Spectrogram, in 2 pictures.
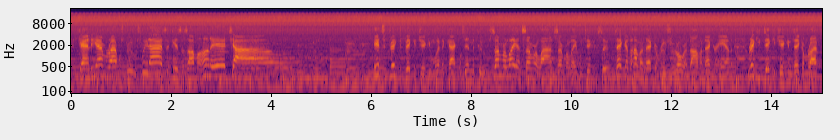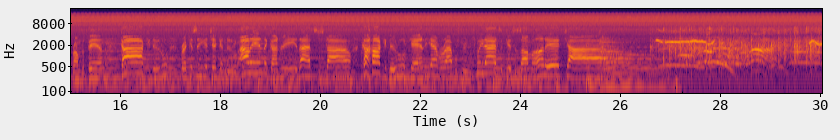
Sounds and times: Country: 0:00.0 - 0:30.0.

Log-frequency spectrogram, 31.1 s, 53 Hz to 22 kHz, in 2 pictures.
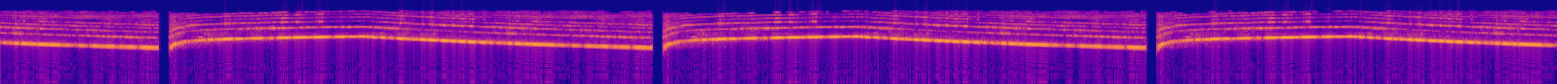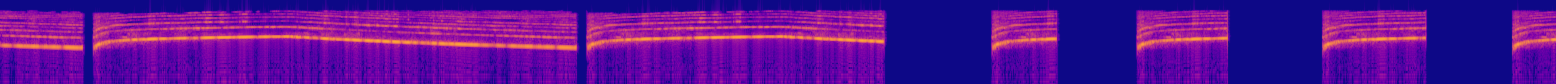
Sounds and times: Outside, urban or manmade: 0:00.0 - 0:24.5, 0:25.5 - 0:26.2, 0:26.9 - 0:27.9, 0:28.8 - 0:29.9, 0:30.6 - 0:31.1
Police car (siren): 0:00.0 - 0:24.5, 0:25.5 - 0:26.2, 0:27.0 - 0:27.9, 0:28.8 - 0:29.9, 0:30.7 - 0:31.1.

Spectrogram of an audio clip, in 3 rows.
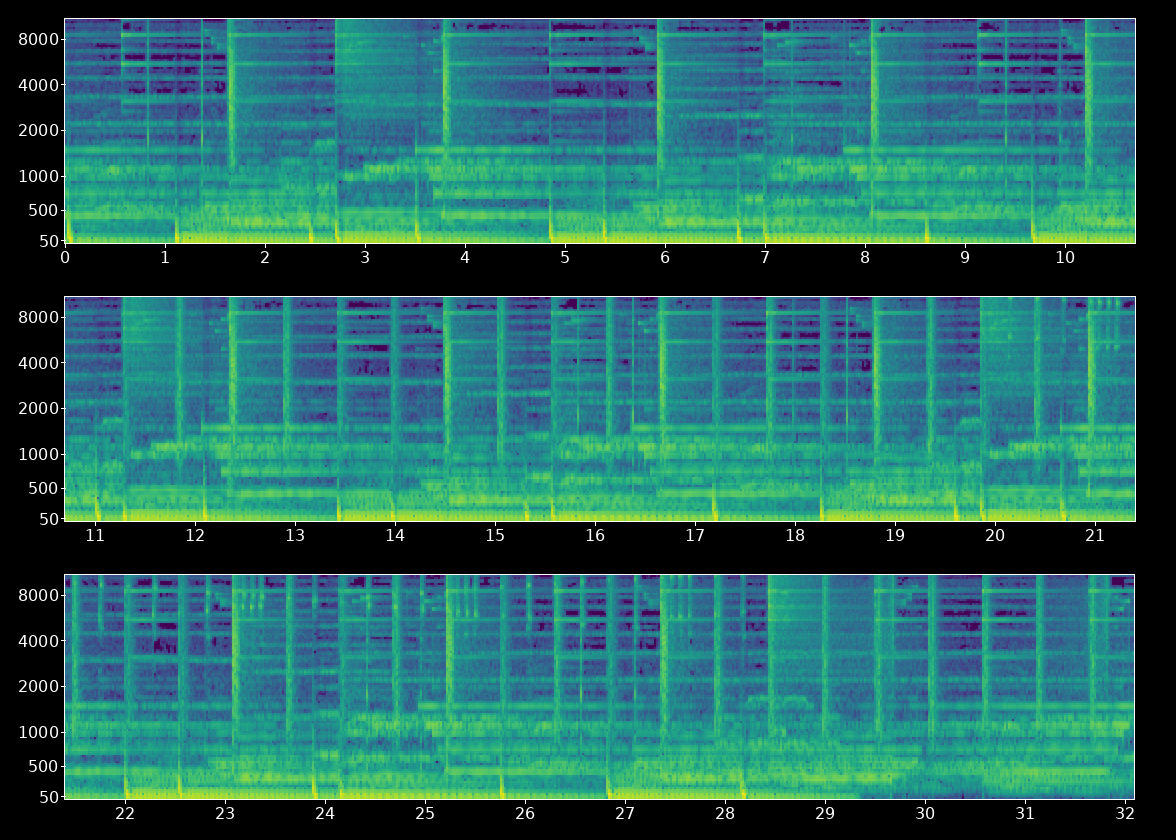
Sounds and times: Music: 0:00.0 - 0:32.0.

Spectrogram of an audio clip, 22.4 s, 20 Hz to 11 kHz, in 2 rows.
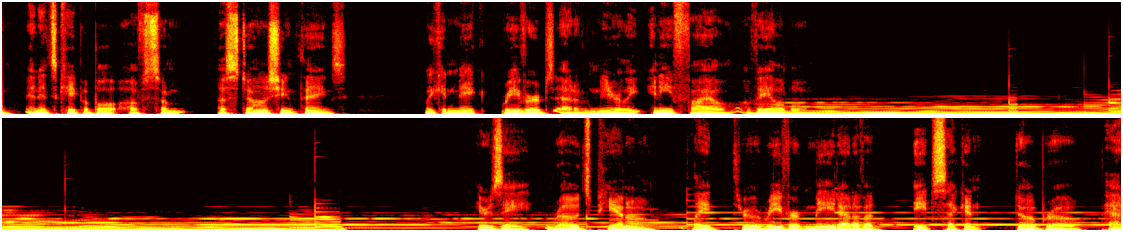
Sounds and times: Speech: 0:00.0 - 0:03.5, 0:04.2 - 0:08.1, 0:16.0 - 0:22.3
Synthesizer: 0:07.4 - 0:22.3.

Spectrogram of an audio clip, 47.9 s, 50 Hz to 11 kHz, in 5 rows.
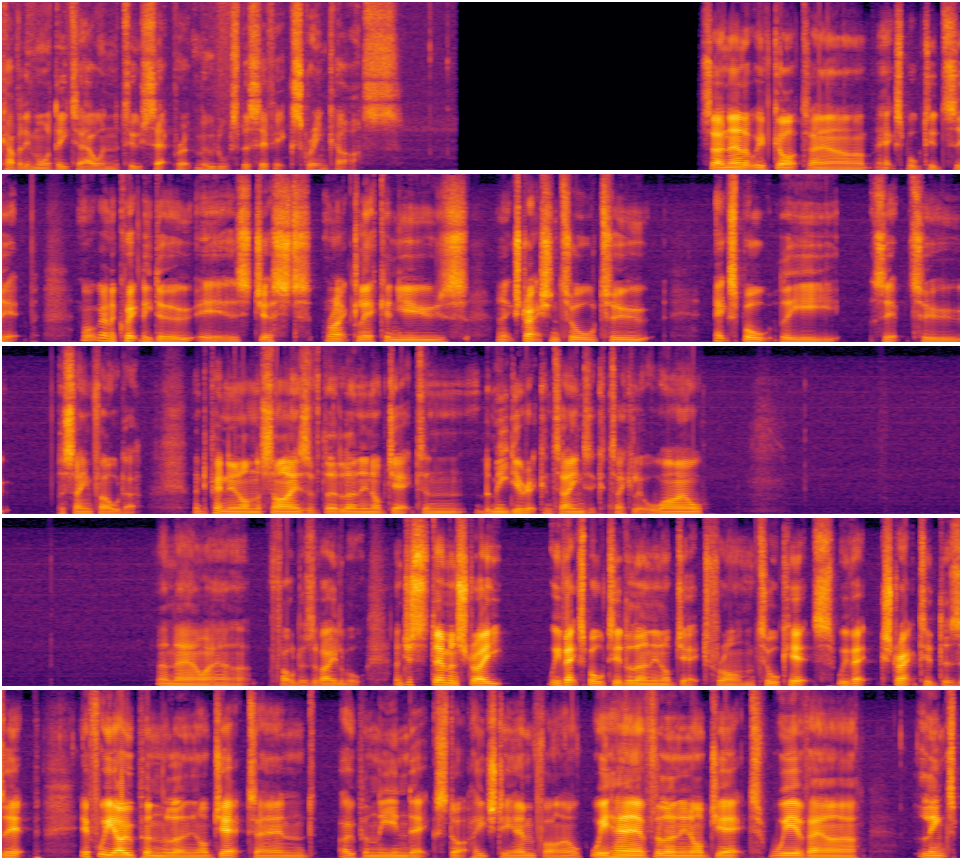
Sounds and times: Speech: 0:00.0 - 0:04.1, 0:07.0 - 0:16.1, 0:16.7 - 0:26.3, 0:30.3 - 0:47.9.

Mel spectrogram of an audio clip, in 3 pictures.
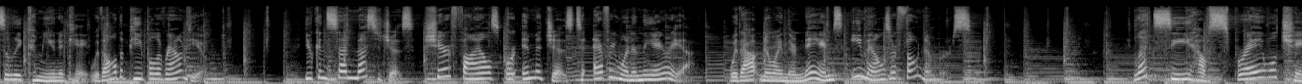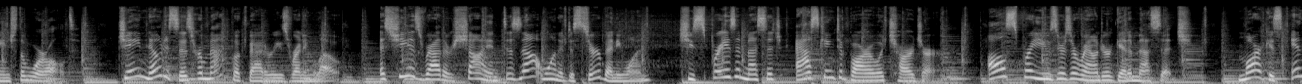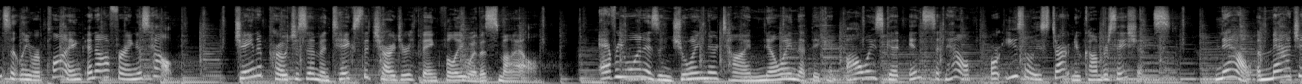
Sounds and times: Speech: 0:00.0 - 0:02.2, 0:03.1 - 0:09.7, 0:11.4 - 0:27.8, 0:28.4 - 0:39.0
Music: 0:00.0 - 0:39.0.

